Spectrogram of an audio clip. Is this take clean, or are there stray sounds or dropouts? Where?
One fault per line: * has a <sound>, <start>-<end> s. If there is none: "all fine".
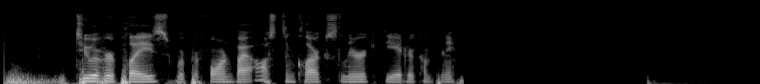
all fine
